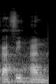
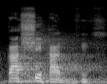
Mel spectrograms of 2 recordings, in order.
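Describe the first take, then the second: First: The middle consonant is a plain 's' sound. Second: The middle consonant is an 'sh' sound. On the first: The speaker calls it wrong. "bukan kasihan" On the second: The speaker calls it right. "namanya kashihan"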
